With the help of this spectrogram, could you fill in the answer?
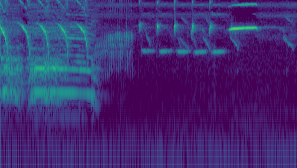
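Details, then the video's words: Belgian canary song meant to warm up males and stimulate females: a run of slurred, descending whistled notes repeated about four per second, then a brief buzzy note, then a series of high, clear whistled pips and a sustained piercing tone. "Corner to Warm Up Belgian Canaries and Fire Up Females"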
